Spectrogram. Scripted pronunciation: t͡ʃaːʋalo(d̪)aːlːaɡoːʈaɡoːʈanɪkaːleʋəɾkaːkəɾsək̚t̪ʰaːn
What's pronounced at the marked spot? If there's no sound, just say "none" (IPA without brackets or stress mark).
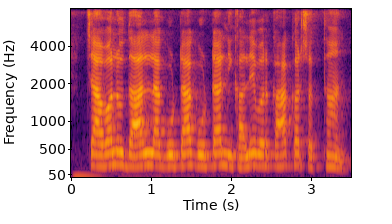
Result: d̪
